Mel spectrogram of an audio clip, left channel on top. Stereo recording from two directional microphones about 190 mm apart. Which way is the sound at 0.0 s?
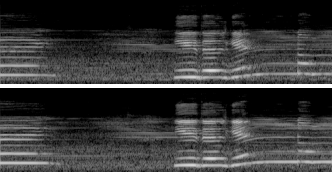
15° left (ahead or behind).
